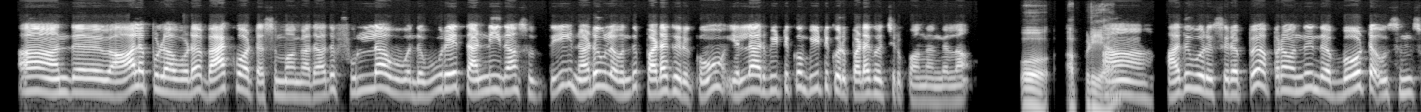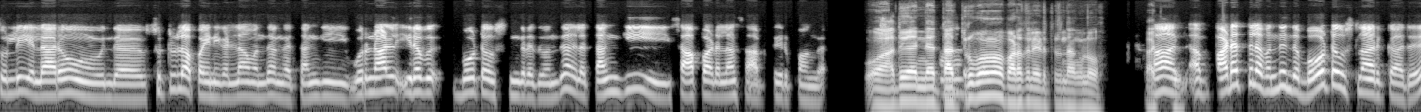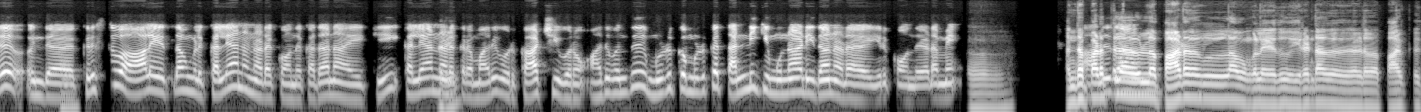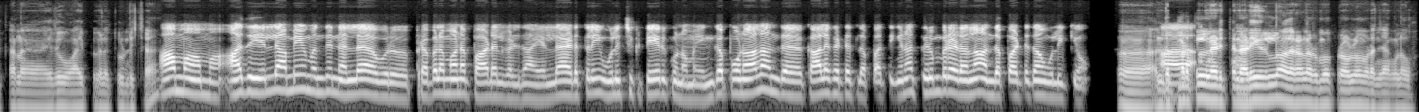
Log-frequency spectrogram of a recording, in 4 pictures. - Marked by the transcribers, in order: drawn out: "அந்த"; in English: "பேக் வாட்டர்ஸ்ம்மாங்க"; in English: "போட் ஹவுஸ்ன்னு"; in English: "போட் ஹவுஸ்ங்கிறது"; tapping; other background noise; in English: "போட் ஹவுஸ்"; other noise
- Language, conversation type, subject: Tamil, podcast, மறுபடியும் பார்க்கத் தூண்டும் திரைப்படங்களில் பொதுவாக என்ன அம்சங்கள் இருக்கும்?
